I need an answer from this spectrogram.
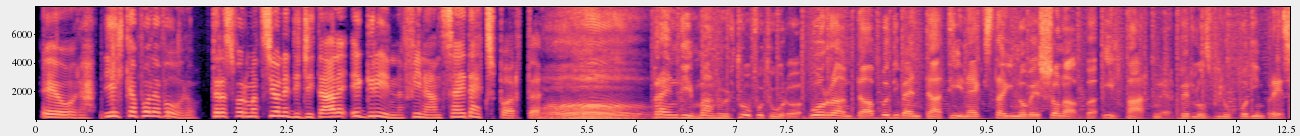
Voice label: radio; LINEA; THE FUTURE GALLERY; campagna rebranding 2025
